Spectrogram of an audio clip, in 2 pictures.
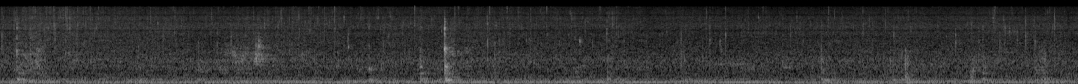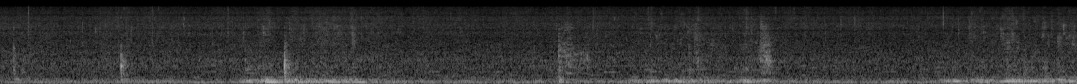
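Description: Diced tempeh frying in hot oil in a wok: a steady sizzle, with a spatula ticking and scraping against the pan now and then as it is stirred.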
